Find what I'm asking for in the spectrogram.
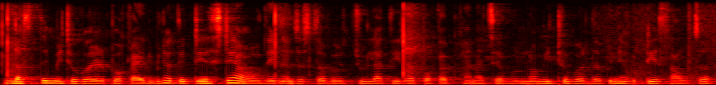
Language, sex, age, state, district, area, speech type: Nepali, female, 45-60, West Bengal, Jalpaiguri, rural, spontaneous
